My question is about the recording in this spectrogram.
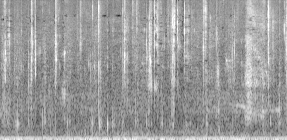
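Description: A person chewing and biting on chicken close to the microphone: a run of quick, irregular wet clicks and smacks of the mouth.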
